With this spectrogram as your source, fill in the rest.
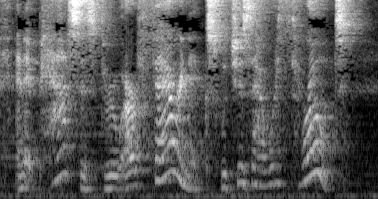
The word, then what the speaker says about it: pharynx: the pronunciation of pharynx it's not pharynx it's pharynx now as the food travels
